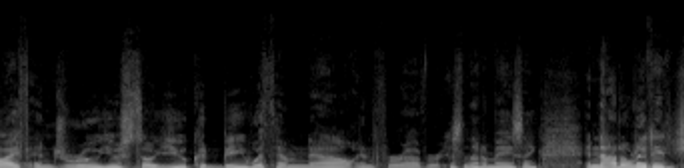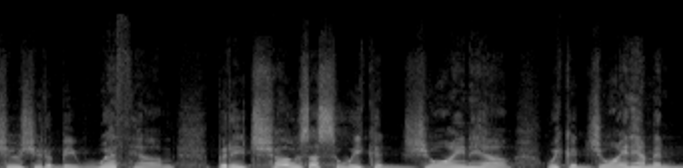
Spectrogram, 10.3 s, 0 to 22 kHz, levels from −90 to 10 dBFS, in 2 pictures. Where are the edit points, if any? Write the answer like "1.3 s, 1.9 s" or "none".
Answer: none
